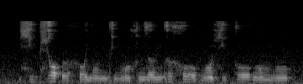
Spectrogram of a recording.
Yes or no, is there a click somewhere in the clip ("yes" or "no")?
no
